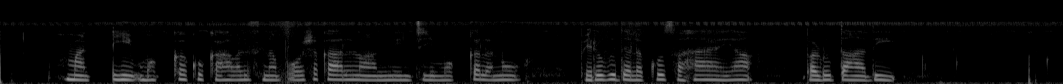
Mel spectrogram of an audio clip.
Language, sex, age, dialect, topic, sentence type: Telugu, female, 31-35, Southern, agriculture, statement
